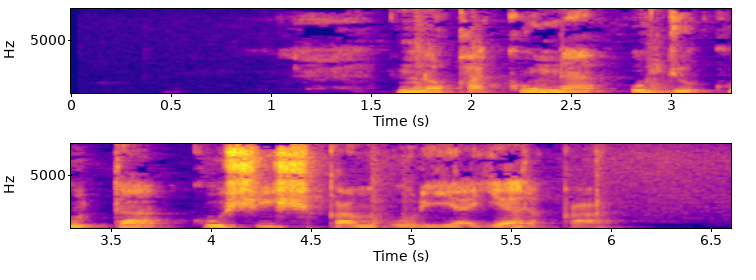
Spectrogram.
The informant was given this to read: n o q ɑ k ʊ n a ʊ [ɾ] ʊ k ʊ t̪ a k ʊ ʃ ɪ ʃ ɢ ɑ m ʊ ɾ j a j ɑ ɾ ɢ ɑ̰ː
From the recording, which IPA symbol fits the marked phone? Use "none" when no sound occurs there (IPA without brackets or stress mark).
ʎ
